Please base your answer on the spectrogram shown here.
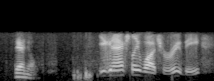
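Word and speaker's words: RWBY: you can actually watch Ruby and it's spelled r WBY Y and it's actually American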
